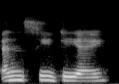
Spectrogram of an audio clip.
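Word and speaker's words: NCAA: played this thing about NC da is how you say it the college one yeah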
